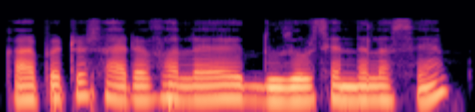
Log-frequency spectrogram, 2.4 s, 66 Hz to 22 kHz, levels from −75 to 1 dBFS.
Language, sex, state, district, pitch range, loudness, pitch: Assamese, male, Assam, Kamrup Metropolitan, 130-140 Hz, -16 LUFS, 130 Hz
